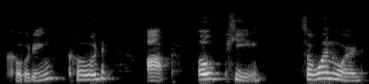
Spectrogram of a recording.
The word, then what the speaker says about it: CodeOp: want to check it out okay oh it's codop right so code c o d as in dog e like coding code op op so one word codop dot tech dot tech okay okay and then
